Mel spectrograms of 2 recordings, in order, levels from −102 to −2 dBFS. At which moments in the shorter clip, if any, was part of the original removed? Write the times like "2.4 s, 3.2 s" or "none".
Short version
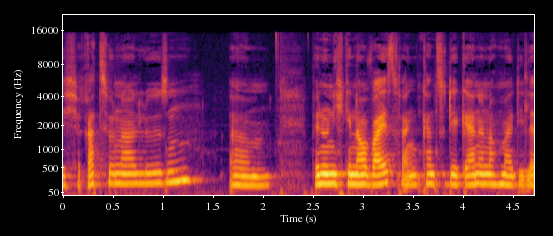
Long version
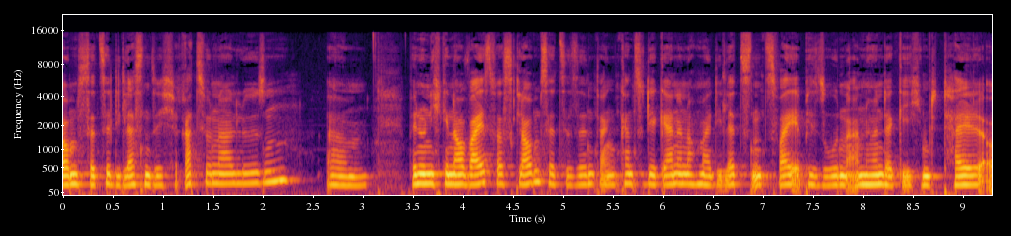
3.4 s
